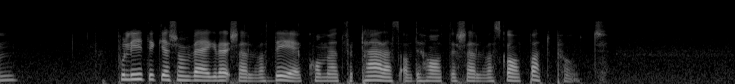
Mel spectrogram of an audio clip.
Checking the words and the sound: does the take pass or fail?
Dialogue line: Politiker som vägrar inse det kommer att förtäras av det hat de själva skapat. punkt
fail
